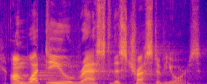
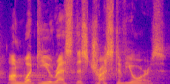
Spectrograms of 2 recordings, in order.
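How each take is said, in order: First: Weighty taunt, stress on what; measured scripture taunt; taunting question. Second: Quoted again, "what" stressed a little higher; teacher replaying the line for emphasis; re-quoted taunt. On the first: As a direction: lean on "what" in the challenge. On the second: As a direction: point back to the taunt, hitting "what". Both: Shown as a demonstration. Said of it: "Did you hear that word over and over again?".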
